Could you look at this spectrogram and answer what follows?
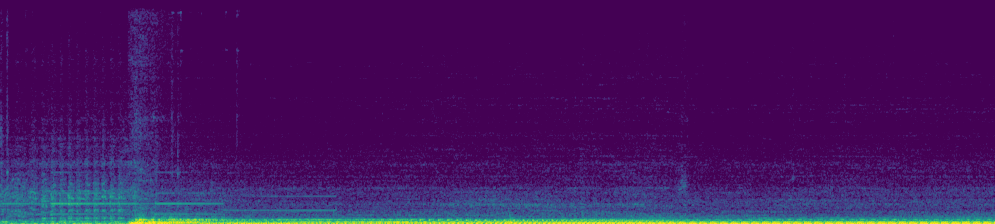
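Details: Ford Lightning after replacing the plastic fuel pump Y fitting with a metal one and fitting new submersible hoses and clamps: quick crank, catches at once and settles to a steady low idle with no stumble or miss; normal start and idle.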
